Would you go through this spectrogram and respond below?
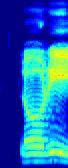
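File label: "lori", Malay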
